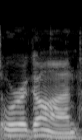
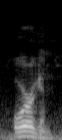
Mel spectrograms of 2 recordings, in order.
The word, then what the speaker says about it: Oregon: Not pronounced Oregon. I was corrected on that. Oregon.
